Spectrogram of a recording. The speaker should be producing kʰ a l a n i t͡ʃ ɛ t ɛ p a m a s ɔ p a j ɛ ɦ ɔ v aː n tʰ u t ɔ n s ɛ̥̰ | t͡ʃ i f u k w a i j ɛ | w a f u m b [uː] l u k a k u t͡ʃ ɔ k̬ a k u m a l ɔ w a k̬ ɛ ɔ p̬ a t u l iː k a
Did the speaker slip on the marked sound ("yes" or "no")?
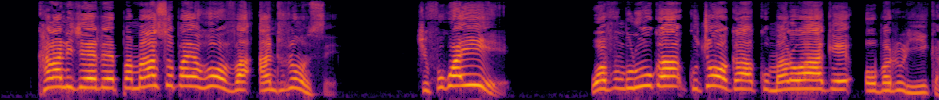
yes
